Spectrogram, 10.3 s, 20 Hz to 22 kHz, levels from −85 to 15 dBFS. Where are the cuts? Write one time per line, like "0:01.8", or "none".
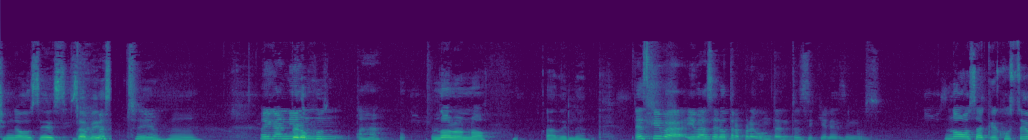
0:01.1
